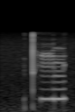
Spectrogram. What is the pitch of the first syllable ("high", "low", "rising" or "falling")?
high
